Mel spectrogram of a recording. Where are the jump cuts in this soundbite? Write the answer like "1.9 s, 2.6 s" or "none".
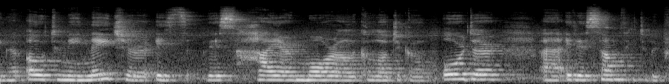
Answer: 2.7 s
